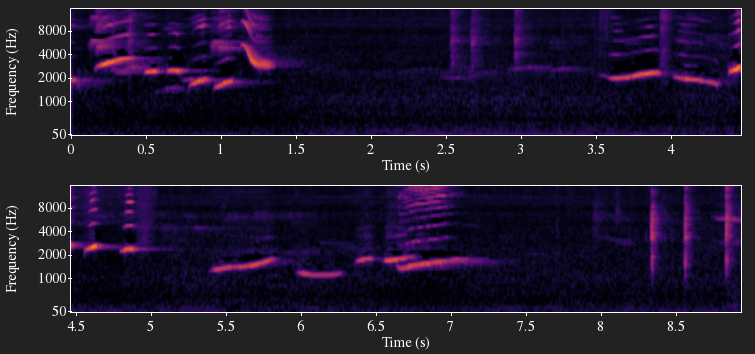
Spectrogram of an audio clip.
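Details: A white-rumped shama in its first molt sings rich, varied whistled phrases on a quiet evening, sliding up and down with a few sharp high notes between short pauses, over a faint low hum.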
